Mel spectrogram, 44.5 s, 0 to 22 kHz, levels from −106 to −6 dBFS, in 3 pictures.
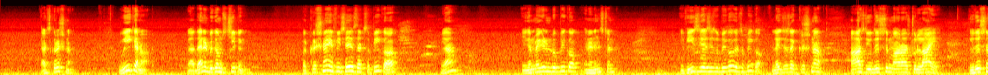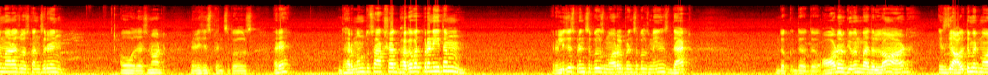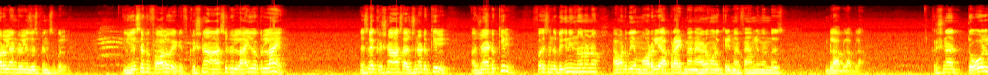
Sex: male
